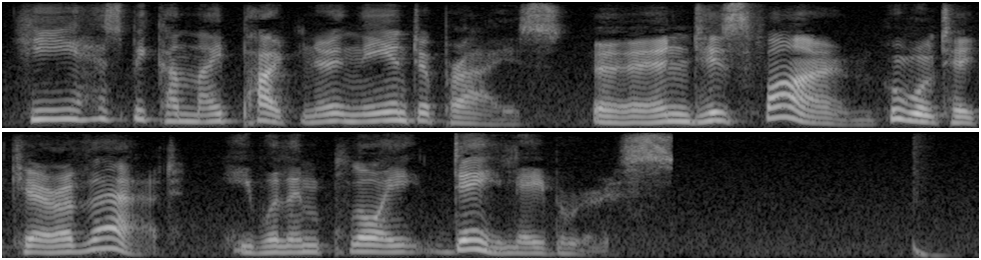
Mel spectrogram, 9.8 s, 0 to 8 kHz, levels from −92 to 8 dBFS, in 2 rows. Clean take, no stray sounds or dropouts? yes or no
no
